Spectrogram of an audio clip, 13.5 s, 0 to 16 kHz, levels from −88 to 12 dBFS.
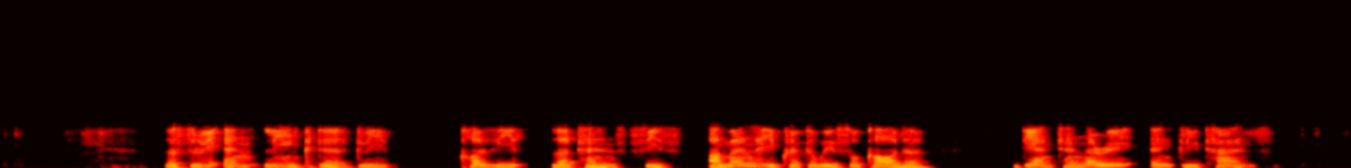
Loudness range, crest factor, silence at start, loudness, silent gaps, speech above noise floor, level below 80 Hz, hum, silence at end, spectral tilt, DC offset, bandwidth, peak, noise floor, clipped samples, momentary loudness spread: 3 LU; 20 dB; 1.65 s; -24 LUFS; none; 64 dB; -56 dBFS; none; 0.95 s; -11 dB/octave; under 0.1%; 4.3 kHz; -6 dBFS; -87 dBFS; under 0.1%; 8 LU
